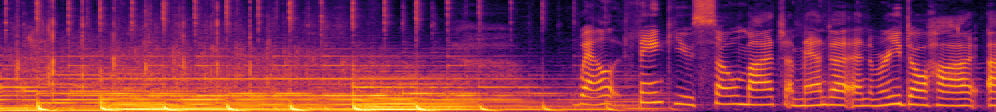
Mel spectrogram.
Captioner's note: applause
